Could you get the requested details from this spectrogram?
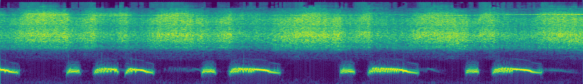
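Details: Female spotted dove calling to entice wild doves. Short notes and long descending coos come in quick succession, about five phrases in six seconds, each coo trailing off softly. Faint constant hiss.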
